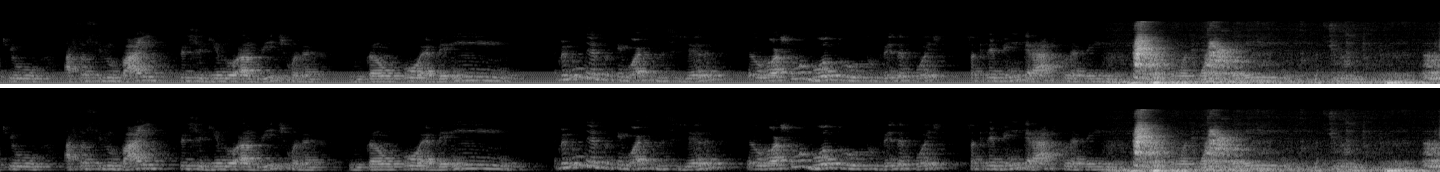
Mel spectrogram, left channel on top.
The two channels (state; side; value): noise; left; hum, 12 dB below the sound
